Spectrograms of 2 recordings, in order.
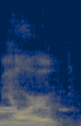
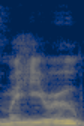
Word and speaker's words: Mahiru: Miharu? Yeah, her. Do you remember why they became fast friends? Actually, I think I got the name wrong as I said that. I'm pretty sure it's Mahiru, but they became fast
